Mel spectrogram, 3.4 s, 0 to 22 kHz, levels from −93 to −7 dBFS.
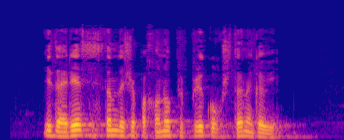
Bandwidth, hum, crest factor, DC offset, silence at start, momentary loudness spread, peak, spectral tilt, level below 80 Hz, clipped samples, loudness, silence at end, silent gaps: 9.8 kHz; none; 18 dB; under 0.1%; 0.45 s; 9 LU; -8 dBFS; -7 dB/octave; -66 dBFS; under 0.1%; -27 LUFS; 0.65 s; none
